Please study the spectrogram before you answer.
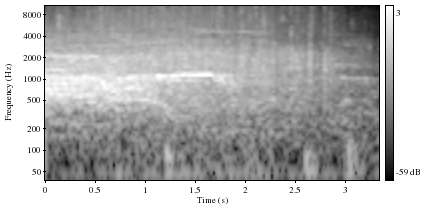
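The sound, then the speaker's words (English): Audience at a comedy set bursts into loud applause and cheering in response to a call about loving oxtails, strongest at the start, then thinning and fading over the last couple of seconds. “Where's all the people that love oxtails? Make some noise if you love oxtails.”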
